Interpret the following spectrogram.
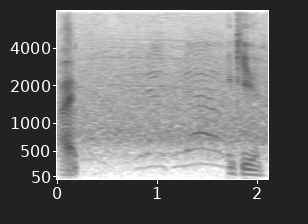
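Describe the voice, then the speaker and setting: A man giving play-by-play commentary on a video game football stream, measured and steady, rising to shouts on big plays. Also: background noise. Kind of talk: sports commentary.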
